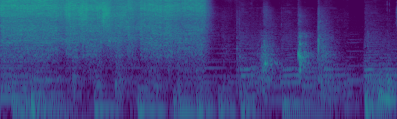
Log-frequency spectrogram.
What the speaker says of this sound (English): I'm gonna spray it with cooking spray to ensure that it doesn't stick.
